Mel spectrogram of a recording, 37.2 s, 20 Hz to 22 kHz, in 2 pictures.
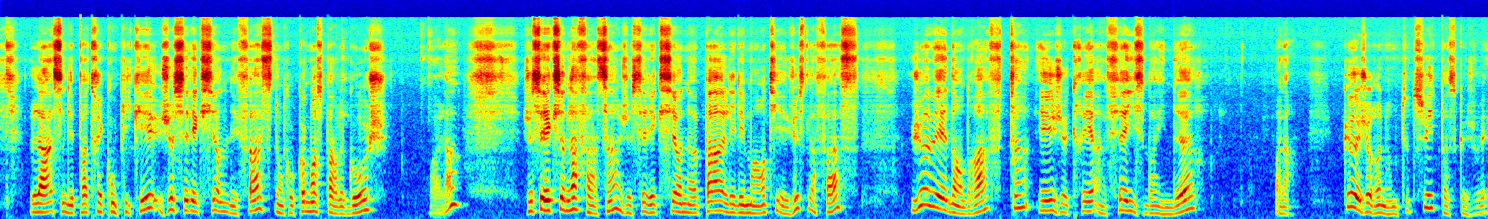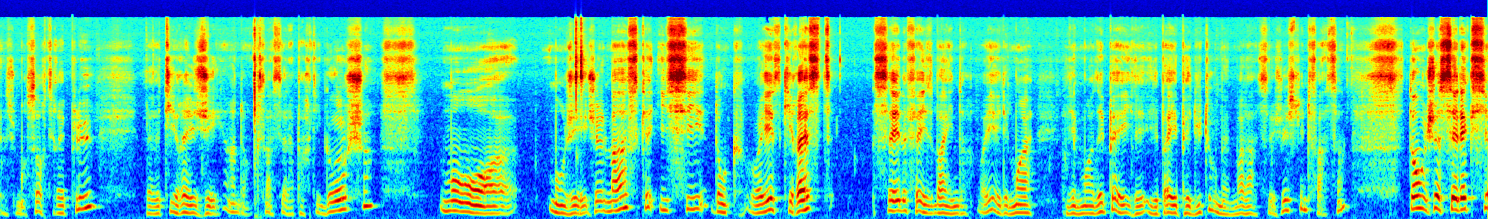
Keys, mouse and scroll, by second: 1.5-2.7 drag, 2.5-3.2 typing, 4.2 click, 5.0 click, 6.1 click, 8.0-9.9 drag, 8.7-9.4 typing, 10.9-12.5 typing, 11.1 click, 12.0 click, 15.1-16.2 drag, 17.4-19.1 drag, 18.0 F2, 20.4 -, 21.1 g, 21.8 Return, 23.5 click, 25.3 click, 25.3-28.1 typing, 25.8 click, 27.6-30.0 drag, 29.3-30.8 typing, 29.6-30.0 scroll up 1, 30.3-32.0 drag, 32.0-32.6 scroll up 1, 32.6 typing, 32.7-34.5 drag, 34.7 click, 34.7-35.4 scroll down 1, 35.8 click, 36.9-37.2 typing.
